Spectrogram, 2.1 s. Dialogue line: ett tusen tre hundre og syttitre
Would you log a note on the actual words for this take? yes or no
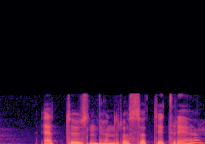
yes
